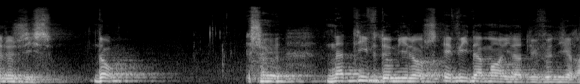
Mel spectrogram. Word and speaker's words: Milos: Méos en grec voilà c'est mlos avec un état le état se prononce i donc en grec moderne on dit Milos nous l'avons francisé et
